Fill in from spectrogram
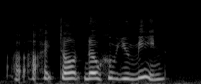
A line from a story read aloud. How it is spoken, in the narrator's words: said in a trembling voice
